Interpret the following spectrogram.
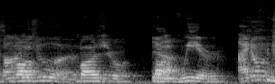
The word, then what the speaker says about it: Bonjour: Jewer? I think you said it wrong. Yeah, it's Bonjour.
